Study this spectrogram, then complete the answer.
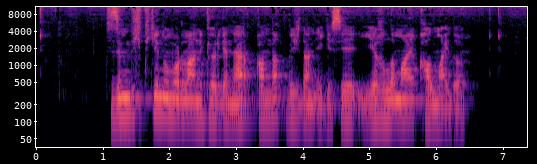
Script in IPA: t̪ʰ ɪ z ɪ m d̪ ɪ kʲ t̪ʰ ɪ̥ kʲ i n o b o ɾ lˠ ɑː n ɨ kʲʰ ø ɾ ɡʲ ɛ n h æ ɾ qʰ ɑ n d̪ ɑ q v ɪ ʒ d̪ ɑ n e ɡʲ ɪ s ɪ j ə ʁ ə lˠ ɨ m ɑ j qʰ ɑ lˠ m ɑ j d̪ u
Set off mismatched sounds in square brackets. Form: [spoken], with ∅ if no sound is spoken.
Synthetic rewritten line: t̪ʰ ɪ z ɪ m d̪ ɪ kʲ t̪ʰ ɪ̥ kʲ i n o [m] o ɾ lˠ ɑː n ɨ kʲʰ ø ɾ ɡʲ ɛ n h æ ɾ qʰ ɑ n d̪ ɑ q v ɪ ʒ d̪ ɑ n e ɡʲ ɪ s ɪ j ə ʁ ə lˠ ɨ m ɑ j qʰ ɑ lˠ m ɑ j d̪ u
